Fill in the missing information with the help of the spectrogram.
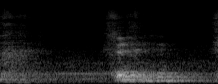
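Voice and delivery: soft, unvoiced giggling; breathy chuckle. Recalling dad's pool chlorine going boom, breathy chuckle. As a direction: let a quiet laugh escape.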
